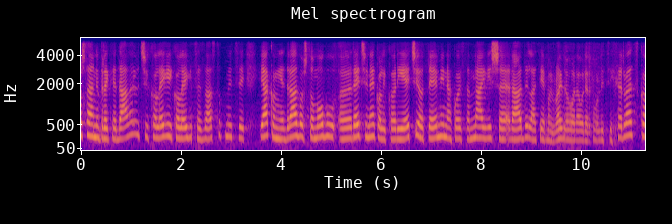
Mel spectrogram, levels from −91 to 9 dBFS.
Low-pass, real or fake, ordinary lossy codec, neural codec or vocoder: 5.4 kHz; fake; none; codec, 16 kHz, about 1 kbps, DyCAST, with the encoder's durations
